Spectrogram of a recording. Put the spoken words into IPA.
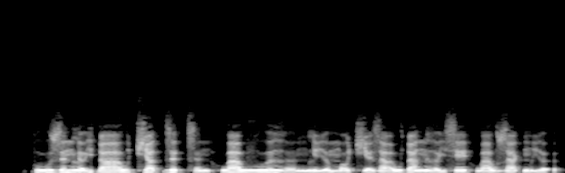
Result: k u˨˦ z ə˧ n l ə̰˧˥ j ɗ aː˨˦ w t͡ɕ a˦˥ t̚ z ə˦˥ t̚ s ə̤˨˩ n h w a˧ w ɣ u˨˦ ə̯ ɣ ə̤ː˨˩ ŋ l i˧˩ ə̯ m ɔ˧˩ t͡ɕ ɛ̰˧˨ z a̰˧˥ w ɗ a˧ n ɣ ə˧˩ j s e˧ h w a˧ w z a˦˥ k̚ m ḭ˧˨ ə̯ ʔ

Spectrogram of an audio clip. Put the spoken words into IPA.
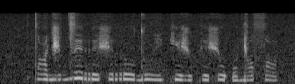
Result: tˤ e d͡ʒ ɪ d͡z e r e ʃ ɪ r o d u ɣ i kʲ ɛ ʒ u k e ʃ ʊ ʔ o ɡʲ ɛ sˤ ɪ

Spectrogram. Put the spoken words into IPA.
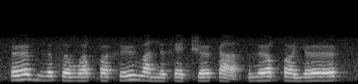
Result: œ bʱ ə f ə ʁʷ ɛ qʷ ə x ø v a n ə x ɛ t͡ʃ œ k a | ð œ qʷ œ j œ

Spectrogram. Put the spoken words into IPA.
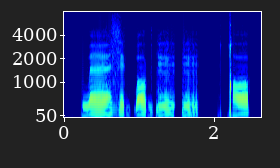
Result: w æː z ɛ ɡ ɓ ɒ ɡ ɗ ɛ̃ː ʔ ɛ̃ | ǃ ɒ

